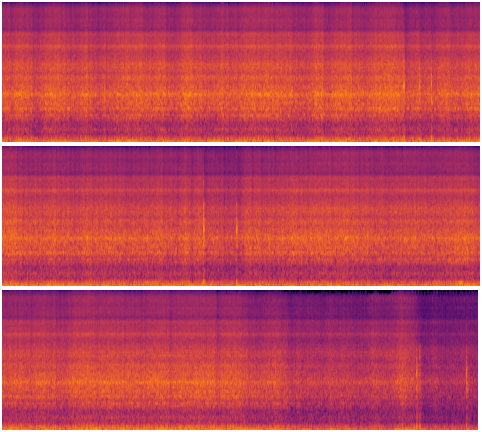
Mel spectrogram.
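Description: Luscombe light aircraft's engine and propeller running steadily on approach, with a deep rumble underneath. Near the end the sound grows a little louder and duller as the plane comes down over the grass runway.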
